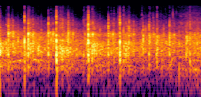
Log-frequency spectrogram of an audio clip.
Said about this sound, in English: So if you're here today, friend, yeah, you can clap for Jesus.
